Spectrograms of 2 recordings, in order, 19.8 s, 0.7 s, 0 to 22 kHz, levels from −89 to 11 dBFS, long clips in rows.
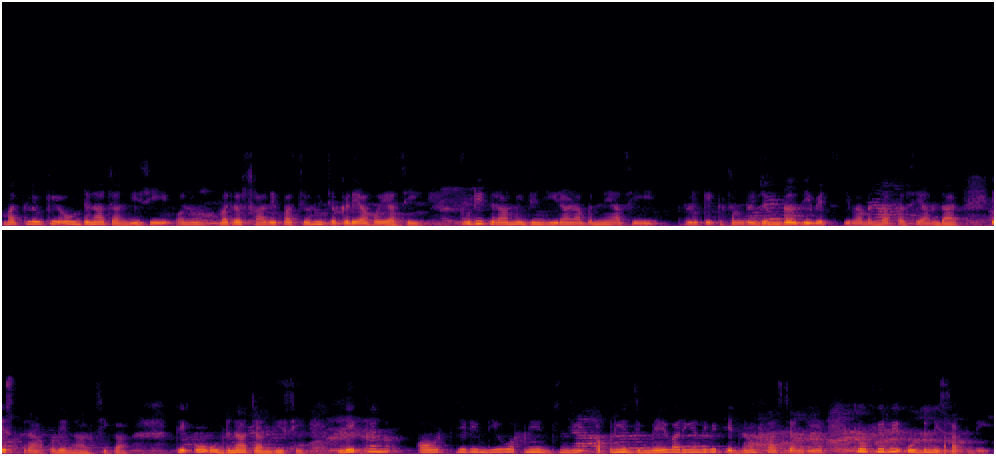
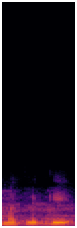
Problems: none marked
